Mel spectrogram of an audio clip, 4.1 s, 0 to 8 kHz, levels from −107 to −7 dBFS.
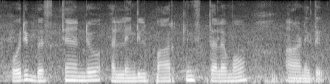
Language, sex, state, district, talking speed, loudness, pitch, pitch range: Malayalam, male, Kerala, Kollam, 100 wpm, -15 LUFS, 125 Hz, 115-145 Hz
